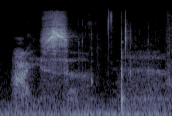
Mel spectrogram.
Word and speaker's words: heiße: But yeah, so it's pronounced like S. Ich heiße.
